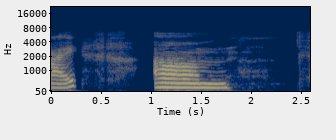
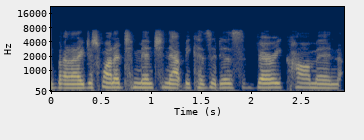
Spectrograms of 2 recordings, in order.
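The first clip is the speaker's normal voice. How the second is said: ordinary delivery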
